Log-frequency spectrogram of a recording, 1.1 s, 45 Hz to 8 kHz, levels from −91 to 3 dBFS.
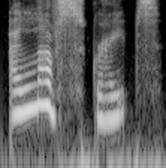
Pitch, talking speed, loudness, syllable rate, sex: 250 Hz, 160 wpm, -18 LUFS, 4.0 syllables/s, female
